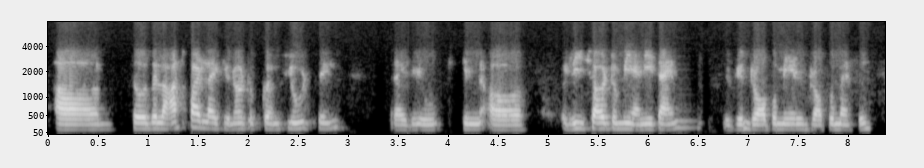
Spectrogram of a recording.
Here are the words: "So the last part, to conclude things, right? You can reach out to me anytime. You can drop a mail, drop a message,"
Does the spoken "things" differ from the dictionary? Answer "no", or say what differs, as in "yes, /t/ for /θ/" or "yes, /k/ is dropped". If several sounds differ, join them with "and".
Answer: yes, /s/ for /θ/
